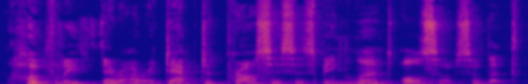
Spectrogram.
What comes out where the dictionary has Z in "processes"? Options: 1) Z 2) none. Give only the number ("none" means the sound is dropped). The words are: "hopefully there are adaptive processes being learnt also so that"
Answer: 1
